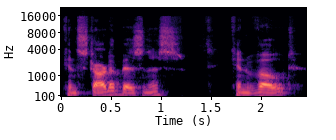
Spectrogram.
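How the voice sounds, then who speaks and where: A man's voice: fairly low pitch, fairly even intonation, unhurried. Rambling, opinionated man telling stories. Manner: rambling, digressive storytelling; plainspoken, opinionated. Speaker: interview guest. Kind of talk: casual conversational interview.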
